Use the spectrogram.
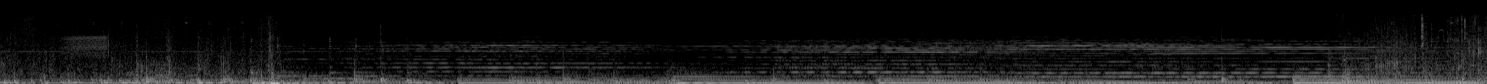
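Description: Horses' hooves clip-clop in Red Dead Redemption 2, a steady walking rhythm of soft hoof beats over a low hum, moderately loud and continuous, with no talking.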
